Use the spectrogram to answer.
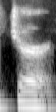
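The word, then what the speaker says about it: jird: gonna be the shaw's jared it's spelled j-i-r-d but i don't think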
